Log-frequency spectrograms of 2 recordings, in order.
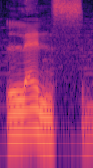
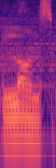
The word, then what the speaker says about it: Lens: It's PSG currently playing out a 0-0 draw in their French Ligue 1 fixture against the team that you love to call Lens, based on the spelling, but it's pronounced more like Lens because it's a French side.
